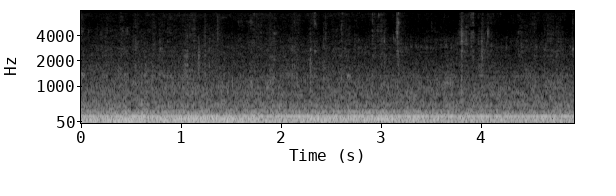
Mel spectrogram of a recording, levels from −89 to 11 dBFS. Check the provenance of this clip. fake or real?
real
